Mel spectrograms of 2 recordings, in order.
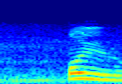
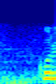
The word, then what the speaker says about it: قل: باتیں بتا دیتی ہوں۔ کل نہیں پڑھنا، اسے قل پڑھنا، قل هو اللہ احد۔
